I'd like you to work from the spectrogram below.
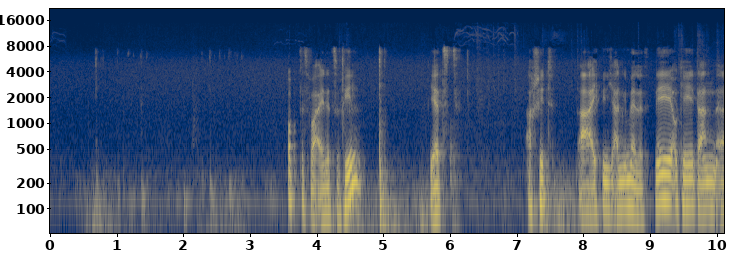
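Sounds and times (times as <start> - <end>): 
computer keyboard typing a chat message: 0.6 - 3.0
speech: 3.6 - 4.8, 5.7 - 6.2, 7.2 - 10.1.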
